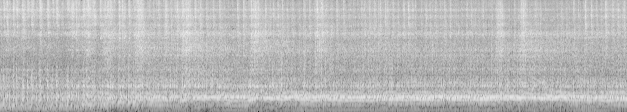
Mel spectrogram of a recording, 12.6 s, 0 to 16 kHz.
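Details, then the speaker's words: Polaris super mod flatland sled two-stroke with fresh top end, 50:1 premix plus oil injection, test-fired in shop with belt off: loud, crisp buzz holding steady pitch with small throttle rises, firing evenly, no misses or knocks, smoky; healthy running. "Oh the thing that sounds so good put all that smoke in the air that's the best part about a 2-stroke"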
